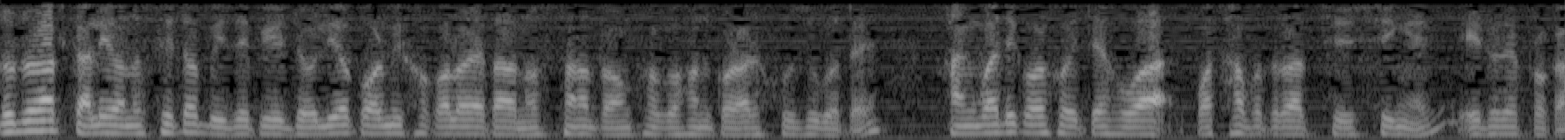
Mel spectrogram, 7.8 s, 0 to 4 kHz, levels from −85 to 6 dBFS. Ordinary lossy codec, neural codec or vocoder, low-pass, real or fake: none; none; 3.6 kHz; real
